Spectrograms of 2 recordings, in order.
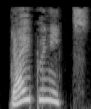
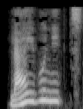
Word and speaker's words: ライプニッツ: 9 車ライプツィヒ出身なおライプニッツの発音はライプニッツとしているものとライブにっつとしているものとがあるルネデカルトやバー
